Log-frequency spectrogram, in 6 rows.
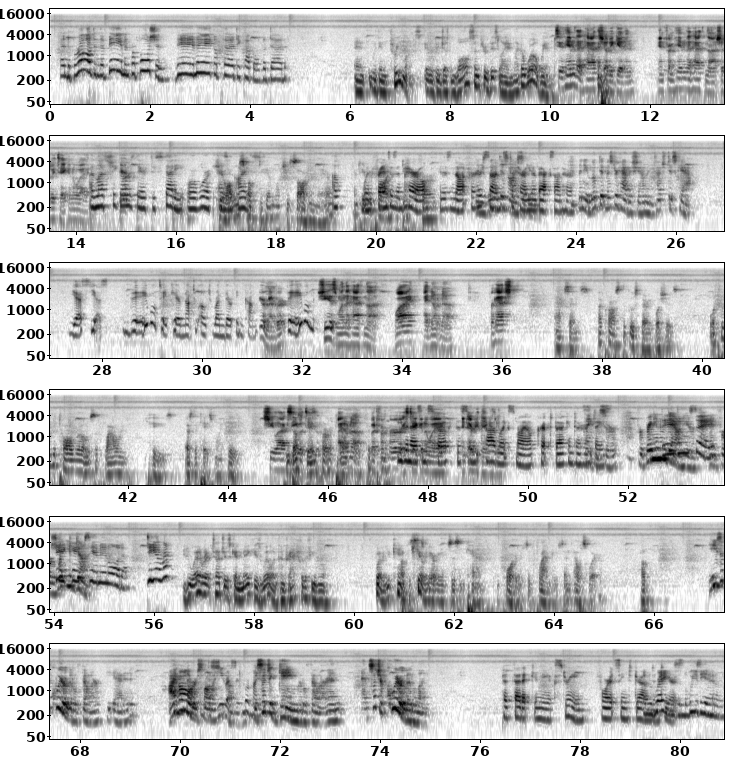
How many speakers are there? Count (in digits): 8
